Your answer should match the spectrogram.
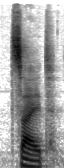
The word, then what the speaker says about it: Zeit: Z произносится как Ц, как третья буква, да? Но она всегда Ц, а не К или, я не знаю. Есть немецкое слово Zeit, die Zeit.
